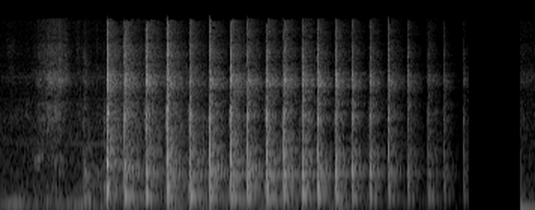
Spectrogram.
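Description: Cling film being pulled off its roll: a rapid, even run of sharp clicks, about ten a second, that fades toward the end and then cuts off.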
